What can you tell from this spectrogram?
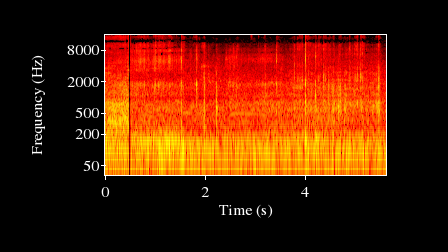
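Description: Skateboard wheels rolling on pavement: a steady low rumble with irregular clicks, dropping suddenly to a quieter rumble about half a second in.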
